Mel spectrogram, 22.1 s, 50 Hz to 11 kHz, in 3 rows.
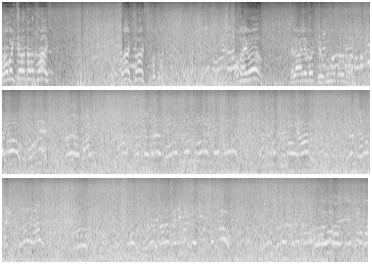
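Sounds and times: rushing whitewater: 0.0s - 22.0s
wind buffeting microphone: 0.0s - 22.0s.

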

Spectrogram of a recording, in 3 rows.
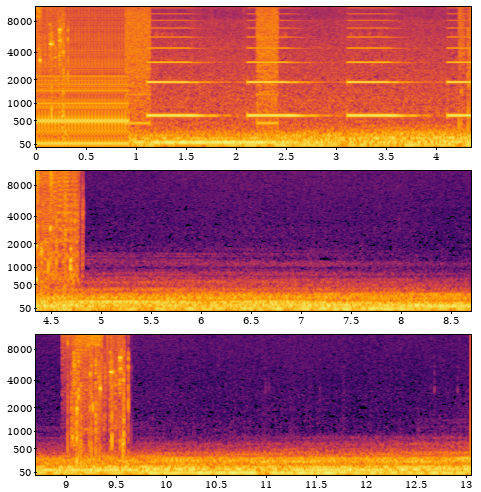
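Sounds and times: electronic beeps: 0.0s - 4.8s, 9.0s - 9.6s
electronic buzz: 0.0s - 4.8s, 9.0s - 9.6s
low rumble: 0.0s - 13.0s.

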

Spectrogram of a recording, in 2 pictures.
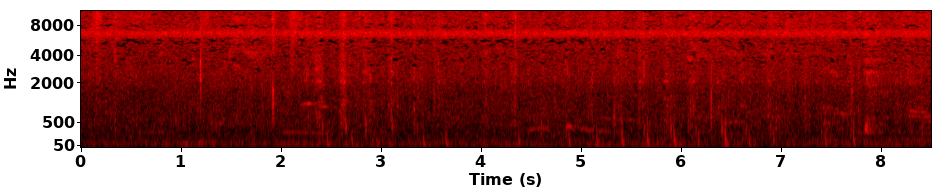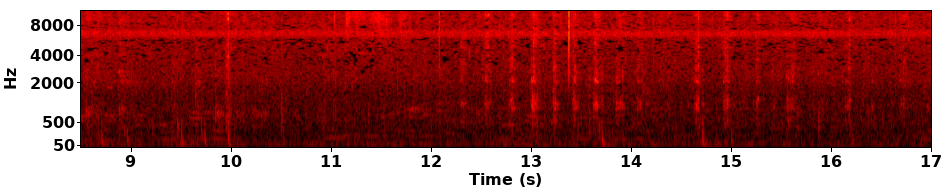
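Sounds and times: faint high-pitched hiss: 0.0s - 17.0s.

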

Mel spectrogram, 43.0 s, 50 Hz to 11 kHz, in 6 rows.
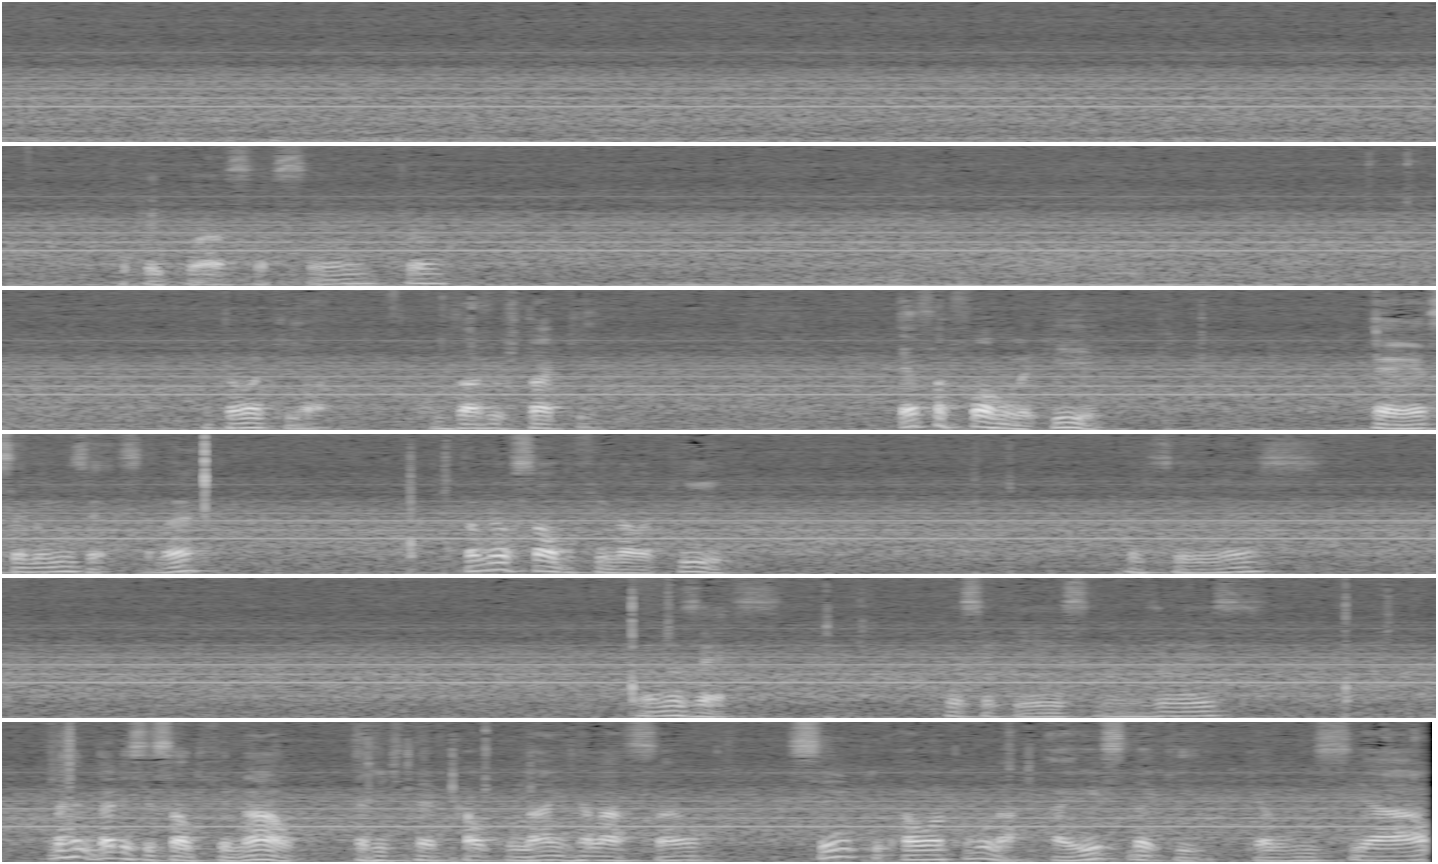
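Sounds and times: thin electrical whine: 0.0s - 43.0s.

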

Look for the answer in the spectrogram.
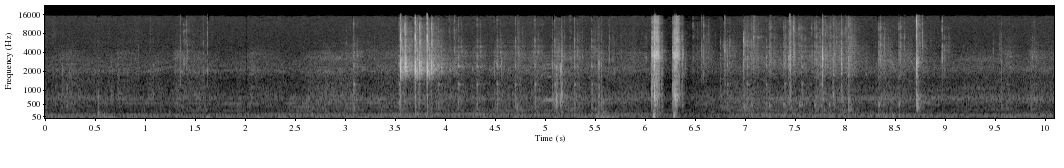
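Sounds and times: sharp crack: 3.5s - 5.3s, 6.0s - 8.1s
airsoft gun clicks and snaps: 3.6s - 4.2s.

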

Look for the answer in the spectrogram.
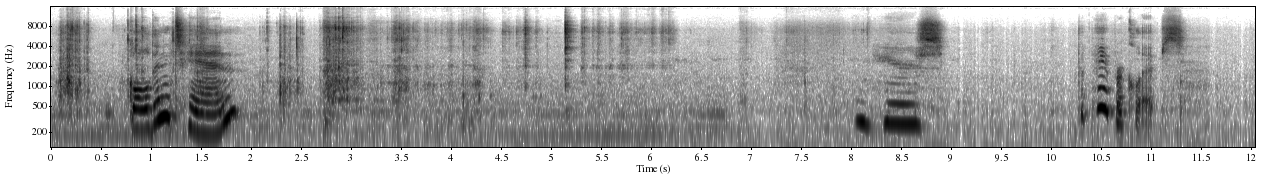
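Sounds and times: paper clips clinking in tin: 0.0s - 6.2s.

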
